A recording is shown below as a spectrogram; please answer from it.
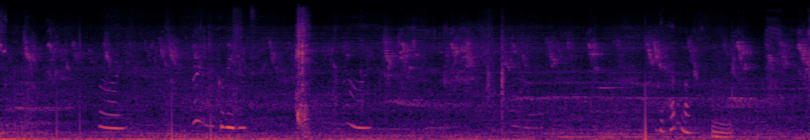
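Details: Homeless street cats in Morocco, fed daily, meowing for food and affection; several short rising-falling meows scattered through, with bird chirps, outdoor ambient noise and a sharp knock.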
